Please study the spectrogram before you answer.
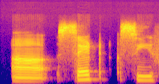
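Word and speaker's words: tsetse: That is called সেট সি ফ্লাই। অনেকে সিসি ফ্লাই বলিস, কিন্তু সিসি ফ্লাইটা অ্যাকচুয়ালি ঠিক কথা নয়, ওটা সেট সি ফ্লাই হবে, হ্যাঁ, TSE, ওকে, TSE,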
